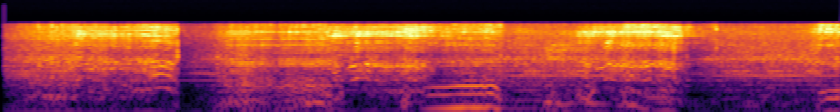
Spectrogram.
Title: Snoring duet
